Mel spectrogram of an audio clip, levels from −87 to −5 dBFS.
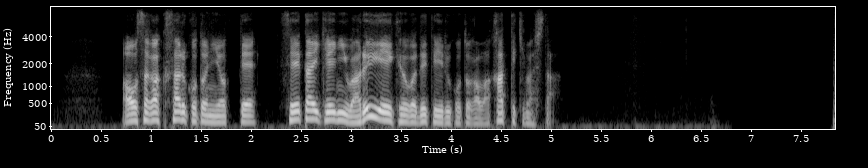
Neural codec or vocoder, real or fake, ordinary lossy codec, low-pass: none; real; Opus, 16 kbps; 7.2 kHz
